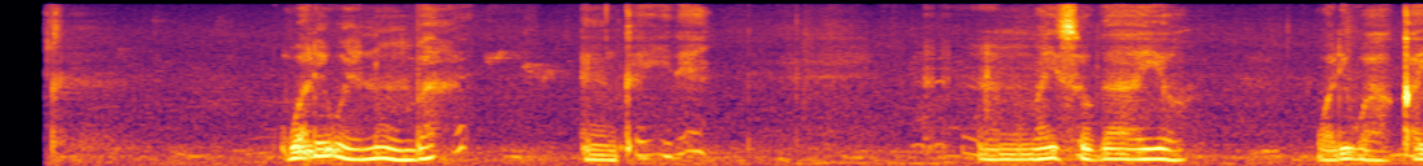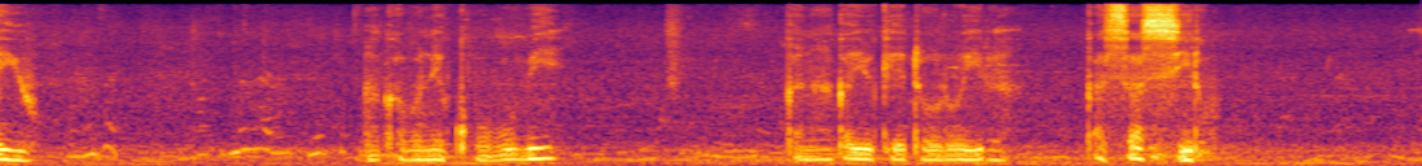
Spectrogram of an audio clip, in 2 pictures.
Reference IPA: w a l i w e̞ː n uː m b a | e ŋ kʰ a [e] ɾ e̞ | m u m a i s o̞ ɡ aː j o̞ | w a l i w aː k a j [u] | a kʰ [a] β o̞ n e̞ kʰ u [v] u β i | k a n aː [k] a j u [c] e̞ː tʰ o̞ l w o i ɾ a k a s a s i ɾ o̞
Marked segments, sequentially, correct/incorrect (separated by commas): incorrect, correct, correct, incorrect, correct, incorrect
